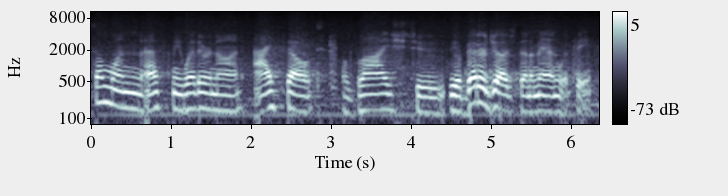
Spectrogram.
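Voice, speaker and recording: A woman's voice: low voice, unhurried, darkish tone, rough recording. A woman judge in her forties talking candidly in a documentary interview. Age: 40s. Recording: 1970s film sound with faint noise.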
